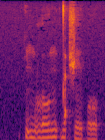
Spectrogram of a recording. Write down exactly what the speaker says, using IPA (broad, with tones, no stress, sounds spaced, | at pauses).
k ĩ˦˨ m ṵ˦˨ l o˦ ʊ̯ ŋ ɪ˦ ʔ d ä˦ ʔ ʃ e˨ ɪ̯ p o˨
